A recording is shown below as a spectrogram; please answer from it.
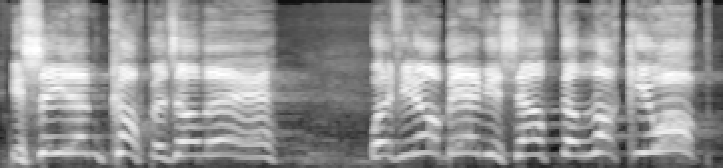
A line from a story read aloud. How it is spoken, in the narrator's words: Mothers shouting at the toddler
